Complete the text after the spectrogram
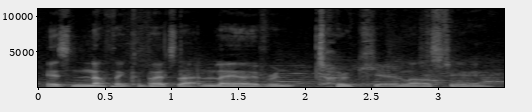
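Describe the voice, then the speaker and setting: A man acting a calm, everyday airline passenger who takes charge in an audio drama. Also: low voice, moderate pace, gravelly, over loud music. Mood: fond, weary.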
